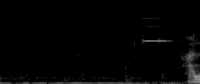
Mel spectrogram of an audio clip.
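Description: Washing machine control panel giving one short, high electronic beep about one and a half seconds in, the confirmation tone as the programme selector moves to the next wash programme.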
